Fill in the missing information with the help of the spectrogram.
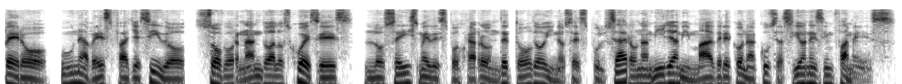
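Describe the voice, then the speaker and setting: A man's voice: low-pitched, moderate pace, hardly any pauses, darkish tone, no echo, lightly acted. A man voicing a poor, sorrowful male beggar who confesses his past in a mournful tone.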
